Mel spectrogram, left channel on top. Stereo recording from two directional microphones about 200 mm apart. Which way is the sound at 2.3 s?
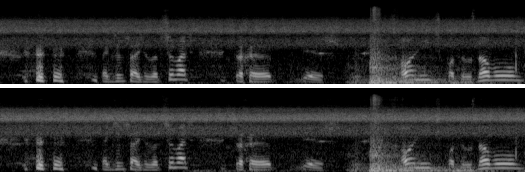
20° left (ahead or behind).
